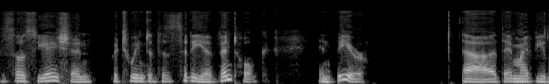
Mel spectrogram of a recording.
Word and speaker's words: Windhoek: In examples of these, the mark is actually pronounced Windhoek.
